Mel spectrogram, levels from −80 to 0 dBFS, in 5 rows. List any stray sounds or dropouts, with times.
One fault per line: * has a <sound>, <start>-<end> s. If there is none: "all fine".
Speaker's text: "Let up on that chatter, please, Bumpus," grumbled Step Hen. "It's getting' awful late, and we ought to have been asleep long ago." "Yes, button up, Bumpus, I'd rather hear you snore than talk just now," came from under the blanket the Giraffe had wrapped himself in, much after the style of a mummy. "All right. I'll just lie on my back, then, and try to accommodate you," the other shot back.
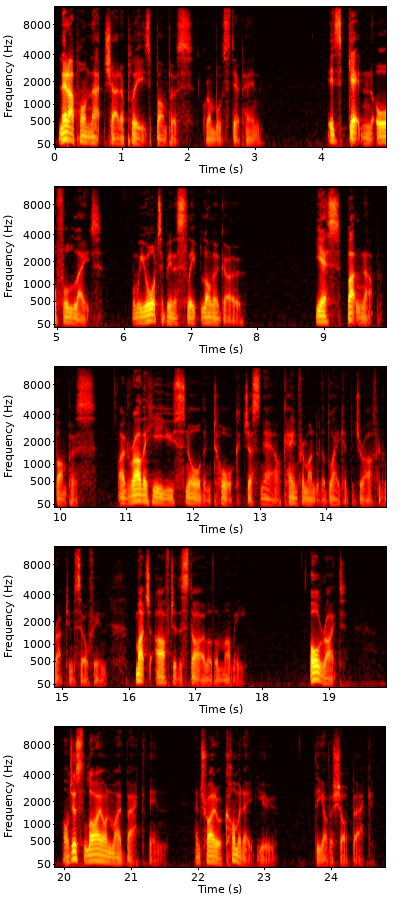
all fine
